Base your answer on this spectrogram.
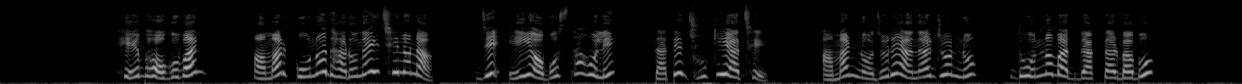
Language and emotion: Bengali, surprised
